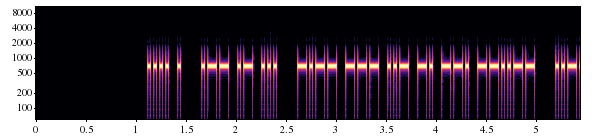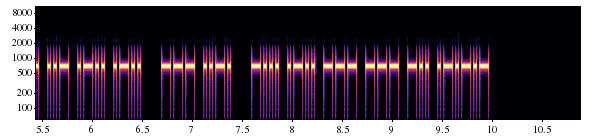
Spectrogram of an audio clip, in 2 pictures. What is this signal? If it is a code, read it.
Morse code, heard as a keyed tone, about 40 wpm, 700 Hz. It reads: HE WAS YOUNG, FULL OF BLOOD.
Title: Sentences from Top 1100 Words 40wpm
